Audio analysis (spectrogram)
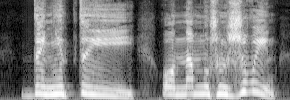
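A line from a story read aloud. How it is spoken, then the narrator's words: Shouting. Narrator (Russian): закричал Себастьян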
